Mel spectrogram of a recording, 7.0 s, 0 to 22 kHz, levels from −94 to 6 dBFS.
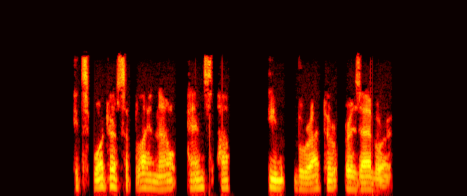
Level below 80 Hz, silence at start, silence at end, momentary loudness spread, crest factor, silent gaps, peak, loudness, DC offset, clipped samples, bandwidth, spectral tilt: -60 dBFS; 1.1 s; 1.15 s; 9 LU; 20 dB; 1.35-1.40 s, 1.97-2.02 s, 2.65-2.79 s, 3.51-4.01 s, 4.28-4.41 s, 5.07-5.17 s; -4 dBFS; -23 LUFS; under 0.1%; under 0.1%; 8.4 kHz; -3.5 dB/octave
